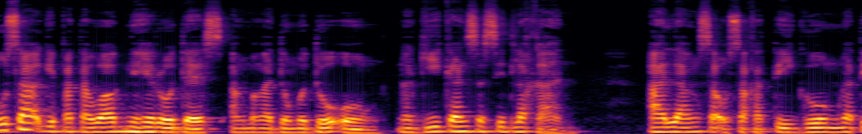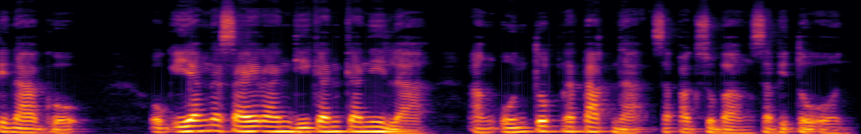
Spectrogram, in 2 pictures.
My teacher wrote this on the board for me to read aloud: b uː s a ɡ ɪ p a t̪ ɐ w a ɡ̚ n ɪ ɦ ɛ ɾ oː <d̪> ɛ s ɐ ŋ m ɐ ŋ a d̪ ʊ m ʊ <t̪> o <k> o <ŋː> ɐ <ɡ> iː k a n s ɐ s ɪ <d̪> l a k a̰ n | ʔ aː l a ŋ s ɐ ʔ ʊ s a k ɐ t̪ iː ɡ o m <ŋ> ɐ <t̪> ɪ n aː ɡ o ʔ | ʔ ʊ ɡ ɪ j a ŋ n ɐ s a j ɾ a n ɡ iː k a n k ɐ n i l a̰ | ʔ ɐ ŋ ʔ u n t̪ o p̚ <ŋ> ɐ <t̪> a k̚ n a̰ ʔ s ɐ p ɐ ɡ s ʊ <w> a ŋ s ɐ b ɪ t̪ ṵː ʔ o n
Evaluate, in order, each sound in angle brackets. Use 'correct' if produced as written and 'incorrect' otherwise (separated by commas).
correct, incorrect, incorrect, correct, correct, correct, correct, correct, correct, correct, incorrect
